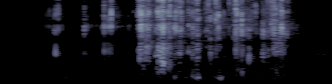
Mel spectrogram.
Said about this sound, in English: It's kind of like this. I got to open this up. Ketchup bottle, Heinz ketchup bottle.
